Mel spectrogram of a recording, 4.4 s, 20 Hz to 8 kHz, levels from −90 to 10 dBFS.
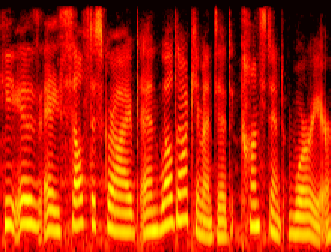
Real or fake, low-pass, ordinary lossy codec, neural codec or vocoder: fake; 7.2 kHz; AAC, 48 kbps; codec, 16 kHz, 2 kbps, FreqCodec, larger model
